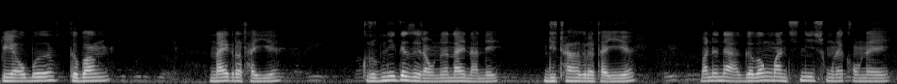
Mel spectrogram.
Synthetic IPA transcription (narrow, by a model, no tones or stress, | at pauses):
bijawbɯɡ̥ɯbaŋ | najɡɾatʰajɯ | ɡɾup̚niɡɯzɯɾawnɯnajnanɯj | ditʰaɦɯɡɾatʰajɯ | manɯnaɡɯbaŋmansinisɔŋnajkʰawnaj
